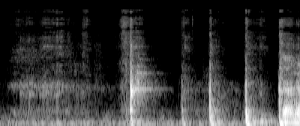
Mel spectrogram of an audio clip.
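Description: A hand pressing down on a bread sandwich on a plate. The first second is quiet, then come four or so short, sharp taps, the last just as talk resumes.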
